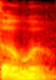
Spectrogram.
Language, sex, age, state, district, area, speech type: Sindhi, male, 18-30, Gujarat, Kutch, urban, spontaneous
